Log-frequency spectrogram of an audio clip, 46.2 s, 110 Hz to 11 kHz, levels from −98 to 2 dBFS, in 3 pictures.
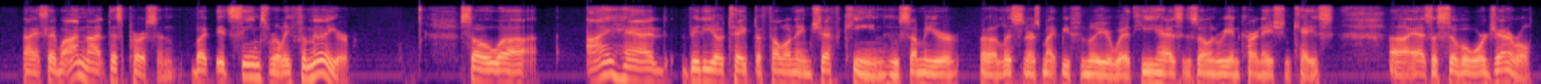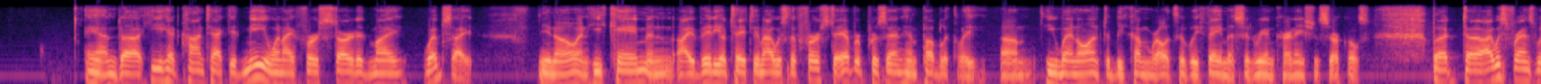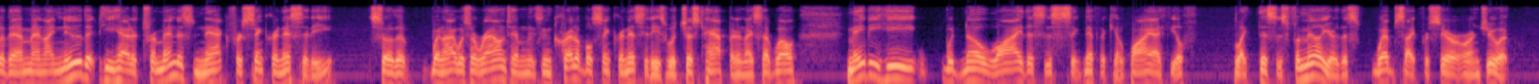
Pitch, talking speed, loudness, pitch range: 110 Hz, 185 wpm, -20 LUFS, 100-120 Hz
